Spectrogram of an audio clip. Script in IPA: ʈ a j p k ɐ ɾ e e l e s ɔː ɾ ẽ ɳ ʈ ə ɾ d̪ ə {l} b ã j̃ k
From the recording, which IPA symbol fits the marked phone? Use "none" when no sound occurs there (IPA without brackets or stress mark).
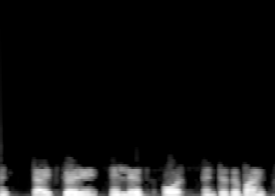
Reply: none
